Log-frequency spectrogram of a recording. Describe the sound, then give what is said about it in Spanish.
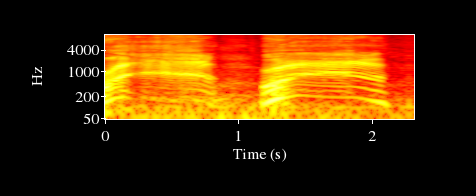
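A person growls like a tiger, two drawn-out, rough vocal snarls back to back with a brief pause between, loud with no other sounds. “Y el tigre, pues, pues se miró al elefante y le gruñó también.”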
